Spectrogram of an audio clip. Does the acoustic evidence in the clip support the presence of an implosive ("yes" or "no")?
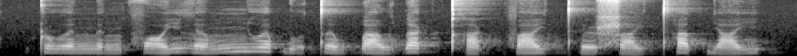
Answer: yes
